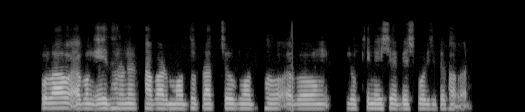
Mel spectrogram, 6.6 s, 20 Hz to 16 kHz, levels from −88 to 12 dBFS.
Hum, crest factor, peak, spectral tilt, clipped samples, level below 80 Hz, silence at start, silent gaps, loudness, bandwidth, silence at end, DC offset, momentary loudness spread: none; 18 dB; -2 dBFS; -8.5 dB/octave; under 0.1%; -62 dBFS; 0.55 s; 2.70-2.75 s, 4.17-4.33 s; -20 LUFS; 7.6 kHz; 0.7 s; under 0.1%; 10 LU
